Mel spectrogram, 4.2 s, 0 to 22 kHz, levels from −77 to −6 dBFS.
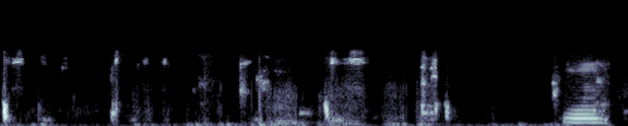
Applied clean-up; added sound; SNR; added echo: neural mask model Resemble Enhance denoiser.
